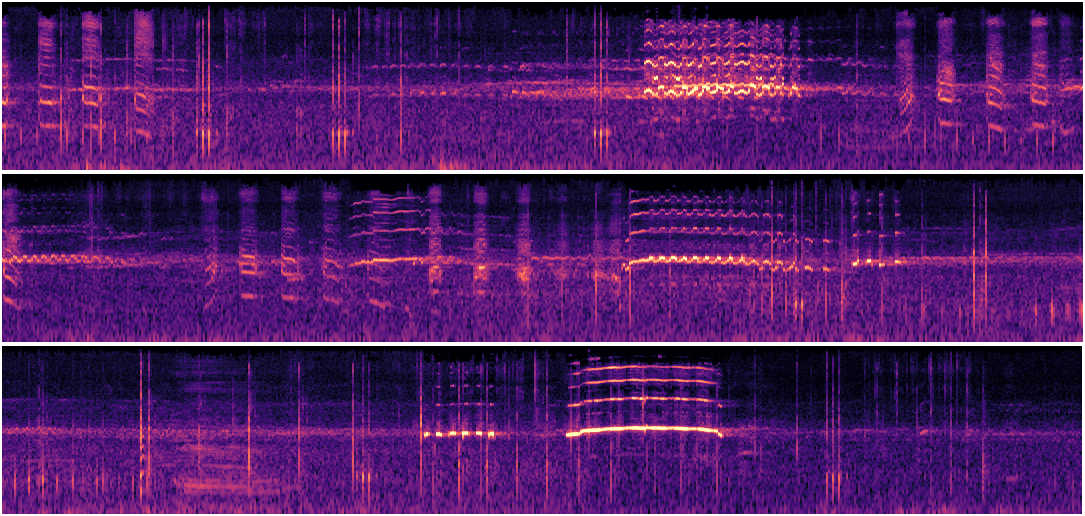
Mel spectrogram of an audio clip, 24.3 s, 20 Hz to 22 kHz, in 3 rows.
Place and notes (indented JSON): {
  "title": "United States Minor Outlying Islands - Laysan albatross dancing ...",
  "date": "1997-12-27 11:15:00",
  "description": "Laysan albatross dancing ... Sand Island ... Midway Atoll ... calls and bill clapperings ... open Sony ECM 959 one point stereo mic to Sony Minidisk ... warm ... sunny ... blustery morning ...",
  "latitude": "28.22",
  "longitude": "-177.38",
  "altitude": "14",
  "timezone": "Pacific/Midway"
}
